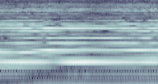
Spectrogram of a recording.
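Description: Greek bagpipe playing steady held tones, the pitches barely moving.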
